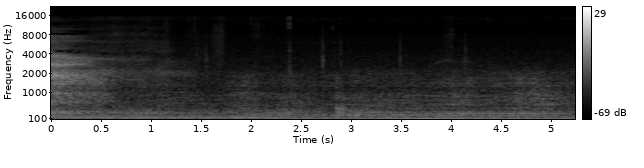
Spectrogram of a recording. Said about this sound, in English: there's some kind of plane thing going over my house. Sorry, I got distracted.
